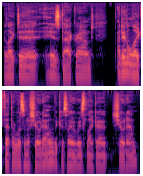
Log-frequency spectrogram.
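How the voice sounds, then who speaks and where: A man's voice: fairly low pitch, little pitch movement, moderate pace, a little mellow. A man co-hosting a podcast, chatting casually about a film in a loose, rambling way with many fillers. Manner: loose and rambling, frequent fillers, bursts of laughter. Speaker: podcast co-host.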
